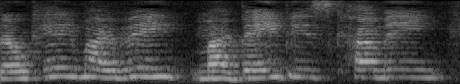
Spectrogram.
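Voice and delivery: high, eager burst; rising thrill as the baby comes; excited. Retold or imitated. Mother telling herself her baby is coming, high and excited. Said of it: "I was, like, excited".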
